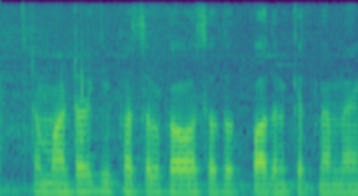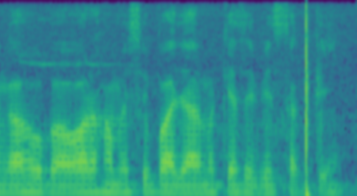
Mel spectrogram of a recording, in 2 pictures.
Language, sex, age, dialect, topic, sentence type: Hindi, male, 25-30, Awadhi Bundeli, agriculture, question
